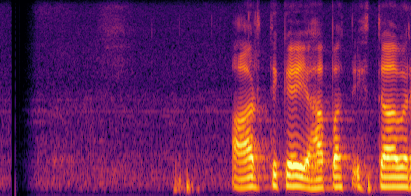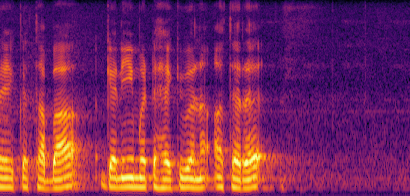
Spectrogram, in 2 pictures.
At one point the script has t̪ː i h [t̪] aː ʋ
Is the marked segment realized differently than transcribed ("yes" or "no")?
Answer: no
